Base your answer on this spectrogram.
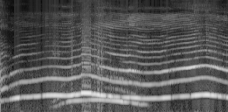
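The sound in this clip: A person's voice imitates the howl of a wolf or coyote from a video game: one long, loud, continuous howl whose pitch wavers smoothly up and down.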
